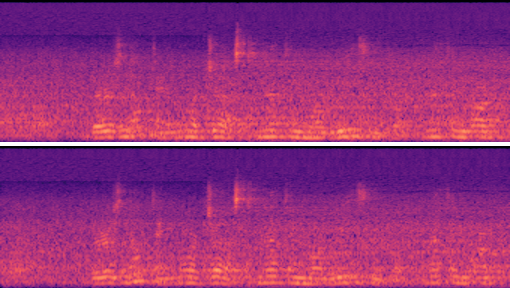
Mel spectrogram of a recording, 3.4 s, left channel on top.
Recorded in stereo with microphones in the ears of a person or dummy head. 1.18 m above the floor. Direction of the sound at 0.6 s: 40° right (ahead or behind).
